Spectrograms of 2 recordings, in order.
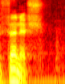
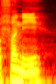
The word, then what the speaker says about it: finis: as finit because remember, most of the time in French you do not pronounce the last consonant if there is a consonant on the end of the word.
